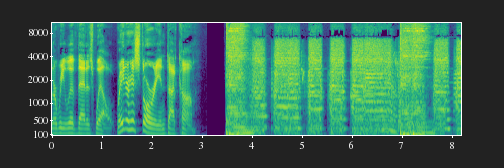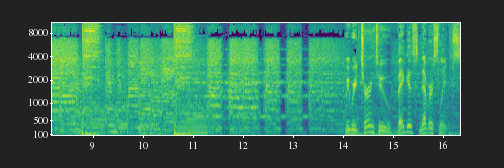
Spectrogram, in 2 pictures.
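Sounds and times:
speech: 0:00.0 - 0:03.0, 0:14.1 - 0:16.3
rock song by a band: 0:03.5 - 0:14.7
heavy distorted guitar: 0:03.5 - 0:14.8.

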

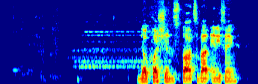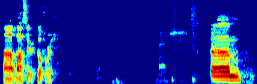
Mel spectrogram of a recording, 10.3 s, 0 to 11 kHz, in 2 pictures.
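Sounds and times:
rustling noise: 0:00.0 - 0:02.7, 0:06.2 - 0:09.2
landline house phone ringing with electronic trill: 0:01.5 - 0:03.3
speech: 0:02.8 - 0:06.3, 0:09.4 - 0:10.1.

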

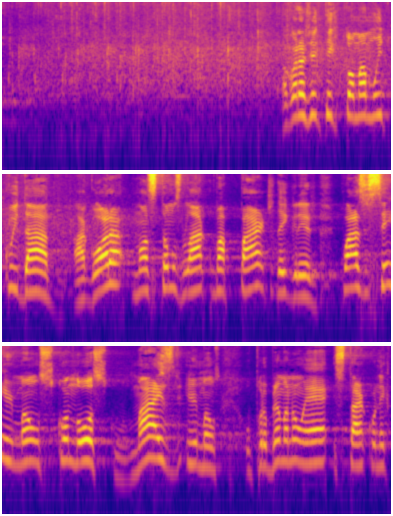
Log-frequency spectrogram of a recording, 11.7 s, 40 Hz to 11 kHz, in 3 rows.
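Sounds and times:
church audience applauding: 0:00.0 - 0:05.1
speech: 0:02.8 - 0:11.6.

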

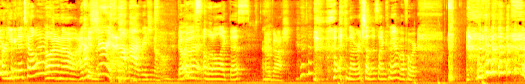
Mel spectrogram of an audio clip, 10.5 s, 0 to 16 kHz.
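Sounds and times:
speech: 0:00.1 - 0:10.5
laughter: 0:05.9 - 0:07.4, 0:09.3 - 0:10.5
woman blowing a wet buzzing raspberry imitating a fart: 0:09.0 - 0:09.4.

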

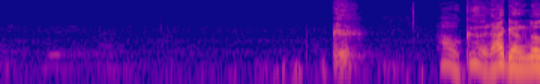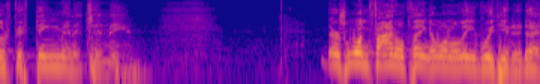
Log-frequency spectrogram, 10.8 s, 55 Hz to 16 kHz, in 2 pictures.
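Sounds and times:
person clearing throat: 0:03.3 - 0:03.8
person coughing: 0:03.3 - 0:03.8
speech: 0:04.5 - 0:06.8, 0:08.7 - 0:10.8.

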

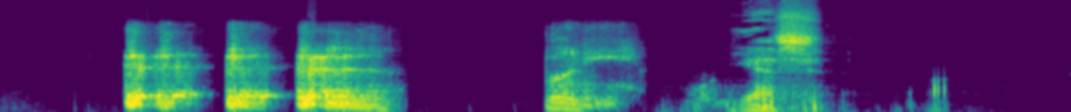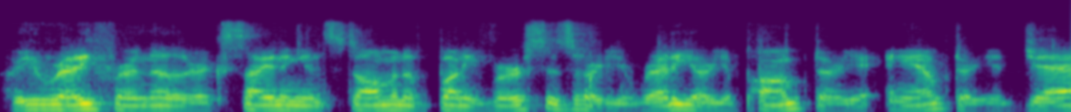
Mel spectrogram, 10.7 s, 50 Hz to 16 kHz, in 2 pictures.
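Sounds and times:
person clearing throat: 0:00.6 - 0:02.1
speech: 0:02.8 - 0:04.2, 0:05.4 - 0:10.7.

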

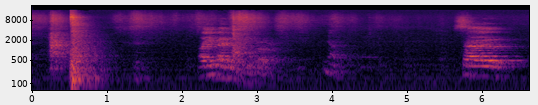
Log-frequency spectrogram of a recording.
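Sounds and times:
wooden chair set down firmly on the floor: 0:00.2 - 0:01.1
speech: 0:02.3 - 0:03.0.

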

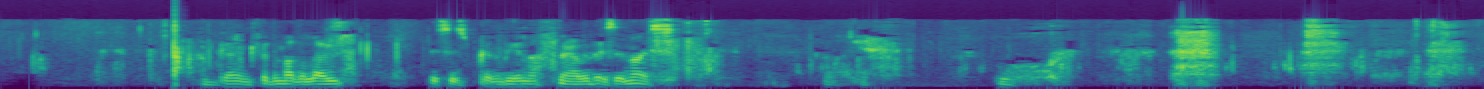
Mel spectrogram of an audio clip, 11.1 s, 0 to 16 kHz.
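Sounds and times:
speech: 0:01.5 - 0:05.3
heavy labored breathing: 0:05.1 - 0:11.1.

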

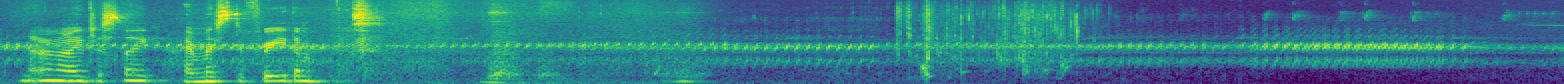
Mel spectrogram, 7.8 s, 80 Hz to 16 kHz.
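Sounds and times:
dense chorus of frogs croaking: 0:00.0 - 0:07.8
speech: 0:00.1 - 0:03.6
brief splashy bursts: 0:04.5 - 0:05.5.

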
